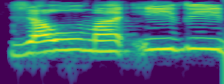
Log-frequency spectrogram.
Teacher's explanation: واو ساکن سے پہلے یا کے اوپر زبر ہے تو وولین کو لمبا بھی نہیں کرنا اور جھٹکا بھی نہیں دینا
